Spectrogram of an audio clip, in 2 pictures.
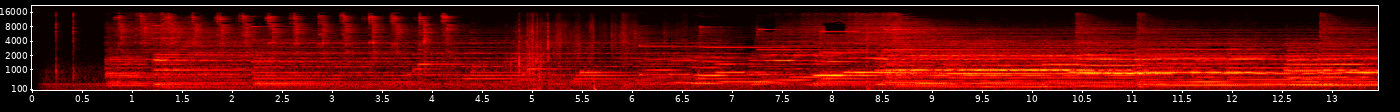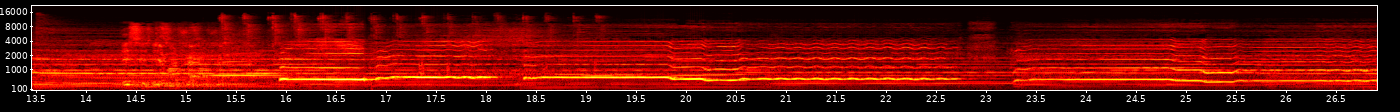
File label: Soprano; Fame The Musical - Holiday Pack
